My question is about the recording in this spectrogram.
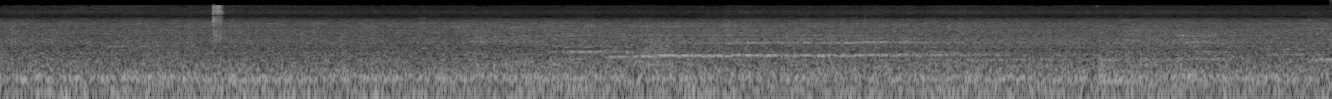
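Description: Inclined moving walkway running, giving a steady mechanical rumble as its pallets travel.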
